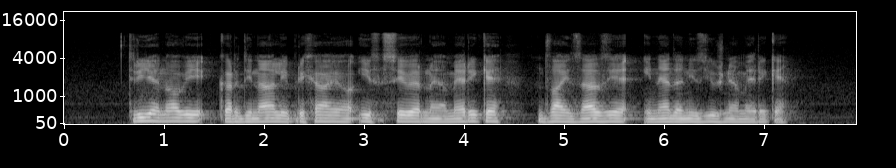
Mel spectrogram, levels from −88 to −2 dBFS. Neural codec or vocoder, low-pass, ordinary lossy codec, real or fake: none; 9.9 kHz; none; real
